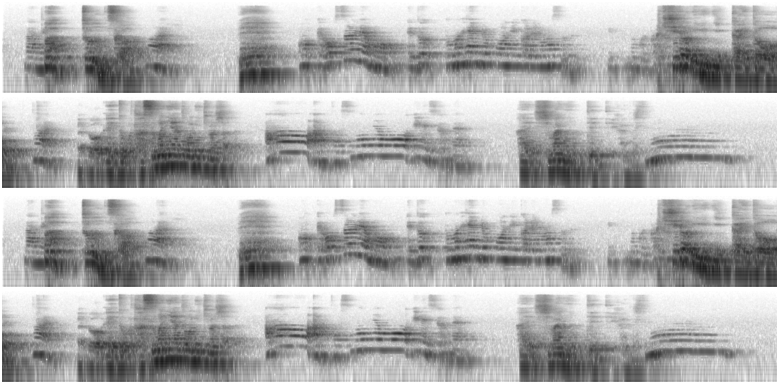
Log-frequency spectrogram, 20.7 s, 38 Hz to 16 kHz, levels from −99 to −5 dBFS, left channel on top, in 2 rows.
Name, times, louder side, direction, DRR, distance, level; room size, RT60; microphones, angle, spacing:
voice 1, 0.3-0.6 1.9-2.2 3.9-7.7 8.3-8.9 10.3-10.4 10.7-11.0 13.8-16.5 17.7-17.9 18.9-20.0, right 1 dB, 80° right, -2 dB, 1.1 m, -35 dB
voice 2, 1.1-1.8 3.1-3.6 8.7-10.4 11.3-13.3 17.2-18.8, equal, ahead, -6 dB, 1.2 m, -27 dB
4.3 x 2.9 x 3.5 m, 0.88 s
head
